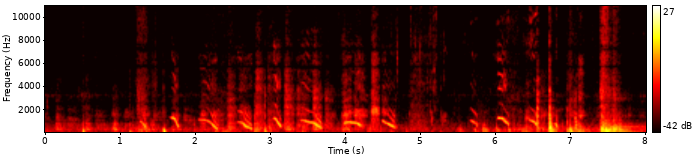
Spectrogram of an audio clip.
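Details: German Shepherd puppies about three weeks old, born 28 January 2015, at a family kennel in Mayo, Florida; a run of high, falling whimpers and yelps repeated about twice a second, with low background rustling.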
